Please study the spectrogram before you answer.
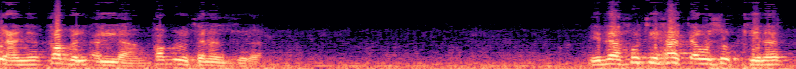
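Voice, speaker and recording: A man teaching a class on Quran recitation rules. He recites example words slowly one at a time, then explains quickly, and checks with his students now and then. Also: on the high side, a little hiss or hum, poor audio.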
